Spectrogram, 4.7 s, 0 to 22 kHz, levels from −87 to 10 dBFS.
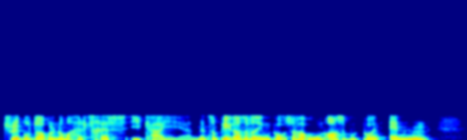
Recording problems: high frequencies cut off; severe; nothing above 4 kHz

